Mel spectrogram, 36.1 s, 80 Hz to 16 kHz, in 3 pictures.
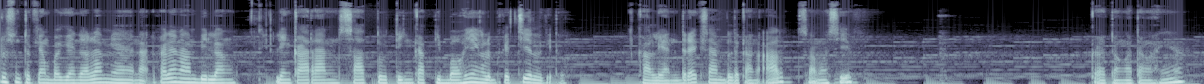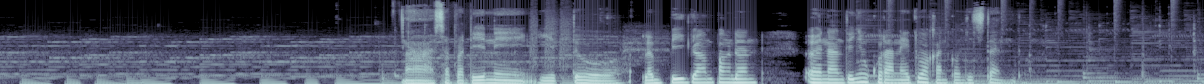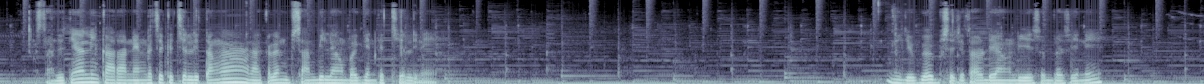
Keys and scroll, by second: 2.7 ctrl+z, 13.7 i, 14.7 v, 15.3 space, 18.1 space, 25.0 space, 32.4 ctrl+z.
